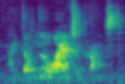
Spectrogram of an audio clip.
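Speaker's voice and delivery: ordinary talk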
